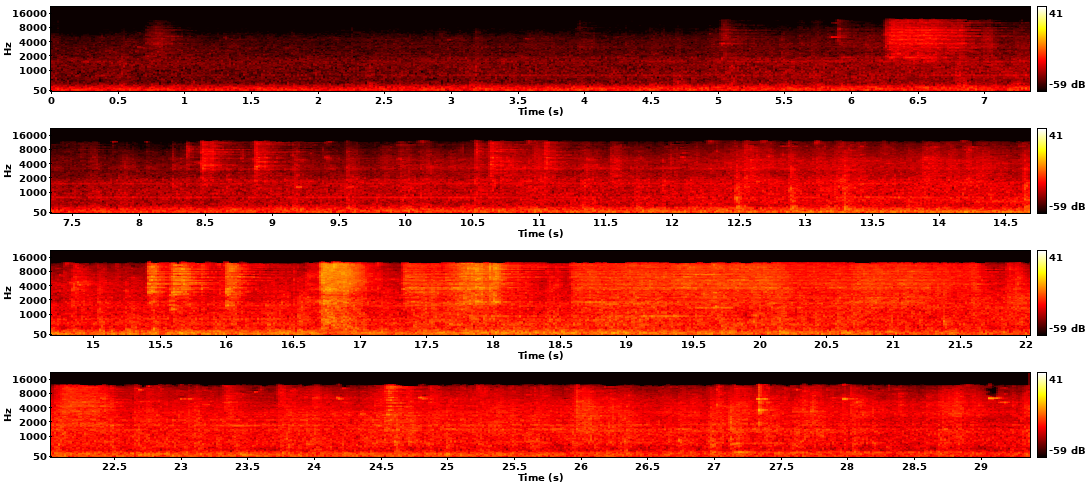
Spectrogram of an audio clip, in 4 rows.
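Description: Pakistan Railways GEU-20 diesel locomotive hauling a passenger train past at close range, growing steadily louder as it approaches. The loudest part, about 16 to 18 seconds in, is a run of sharp clatter and squeal from the wheels. The coaches then roll past with a steady rumble and clickety-clack of wheels over rail joints, slowing to stop at the platform.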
